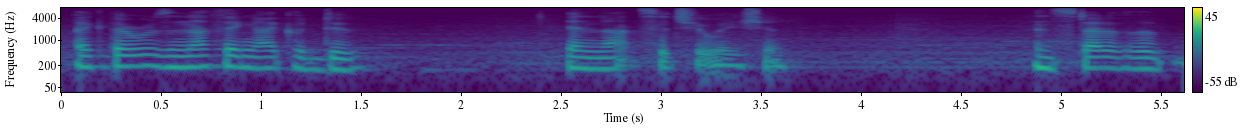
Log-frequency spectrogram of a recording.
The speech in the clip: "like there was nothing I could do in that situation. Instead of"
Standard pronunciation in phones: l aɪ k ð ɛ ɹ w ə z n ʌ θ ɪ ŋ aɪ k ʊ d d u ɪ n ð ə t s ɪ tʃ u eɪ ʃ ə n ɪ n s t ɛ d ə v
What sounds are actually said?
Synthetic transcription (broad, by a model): l aɪ k ð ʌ ɹ w ə z n ʌ θ ɪ ŋ aɪ k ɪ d d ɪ ɪ n ð ə t s ɪ tʃ u eɪ ʃ ə n ɪ n s t ɛ d ə v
